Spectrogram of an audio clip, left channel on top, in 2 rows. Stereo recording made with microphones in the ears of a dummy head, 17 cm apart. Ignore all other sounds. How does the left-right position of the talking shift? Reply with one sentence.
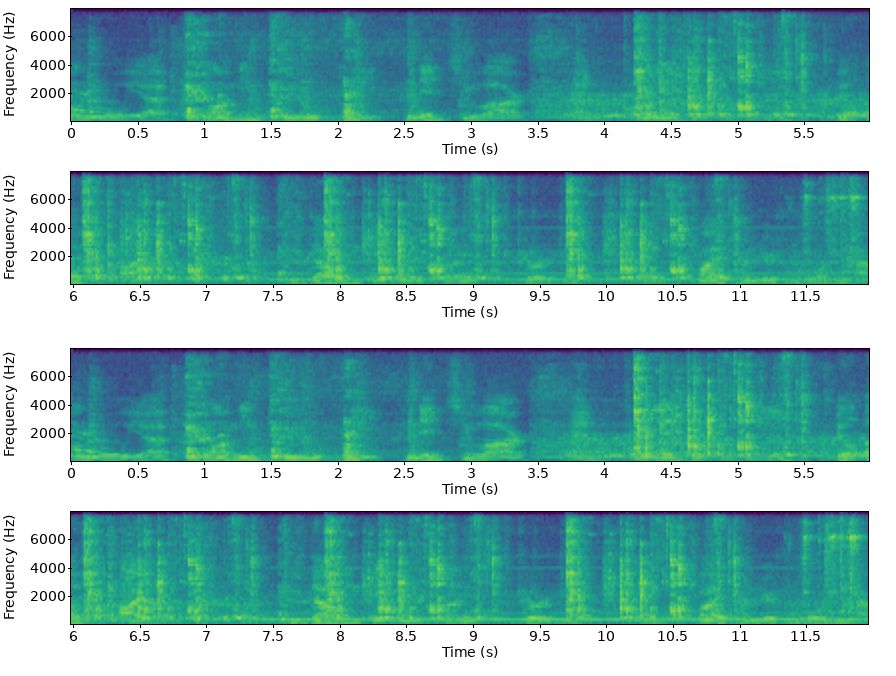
You can hear the talking go right and come back.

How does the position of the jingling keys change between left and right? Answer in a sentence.
In this clip you hear the jingling keys move from right to left and back again.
